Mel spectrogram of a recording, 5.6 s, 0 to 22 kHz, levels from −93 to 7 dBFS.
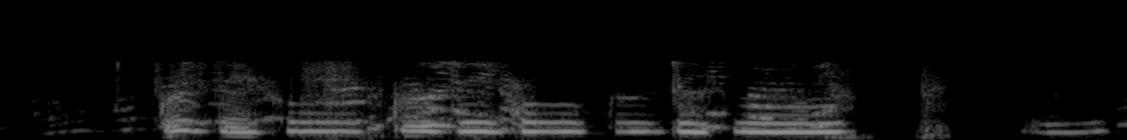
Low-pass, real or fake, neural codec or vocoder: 3.6 kHz; fake; vocoder, 44.1 kHz, 128 mel bands every 512 samples, BigVGAN v2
